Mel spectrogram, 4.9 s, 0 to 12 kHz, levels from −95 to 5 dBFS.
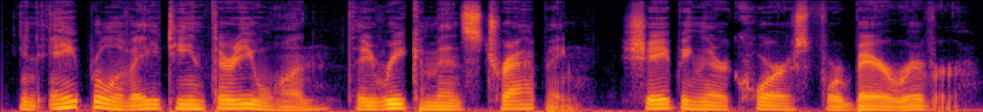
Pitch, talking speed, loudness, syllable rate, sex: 100 Hz, 185 wpm, -17 LUFS, 5.9 syllables/s, male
